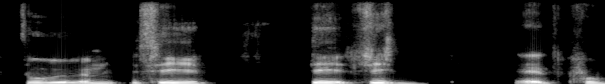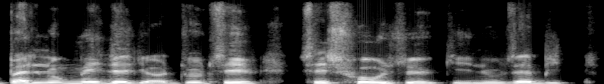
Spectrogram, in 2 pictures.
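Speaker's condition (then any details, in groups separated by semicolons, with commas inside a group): Cerebral palsy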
